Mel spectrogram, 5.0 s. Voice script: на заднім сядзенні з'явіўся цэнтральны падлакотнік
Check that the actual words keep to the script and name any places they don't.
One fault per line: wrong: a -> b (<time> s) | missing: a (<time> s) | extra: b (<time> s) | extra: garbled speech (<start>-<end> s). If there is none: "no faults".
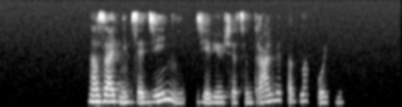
no faults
